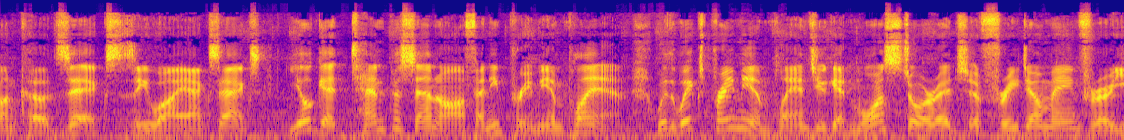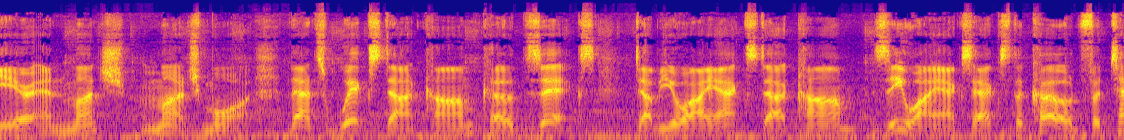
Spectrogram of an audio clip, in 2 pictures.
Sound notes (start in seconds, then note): none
